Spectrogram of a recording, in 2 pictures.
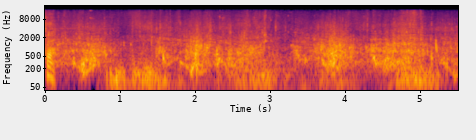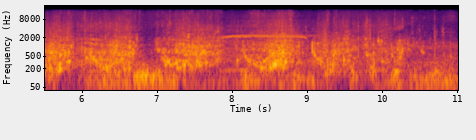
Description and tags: Wading through water
Duck-shooting protester wading towards shore, first day of duck season, Moulting Lagoon, Tasmania, 8.24 am, 09 March, 2013.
